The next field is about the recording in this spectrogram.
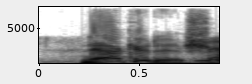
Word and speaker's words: Natchitoches: Natchitoches.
